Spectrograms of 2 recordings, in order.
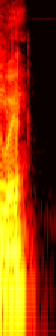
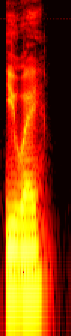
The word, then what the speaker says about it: Huawei: Huawei. – Huh? – Huawei.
